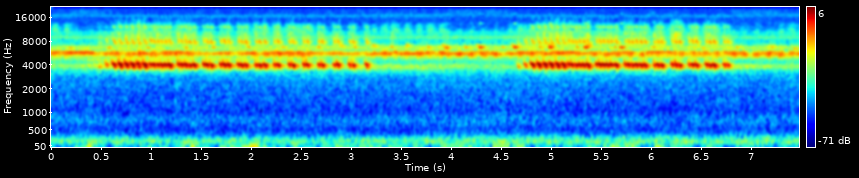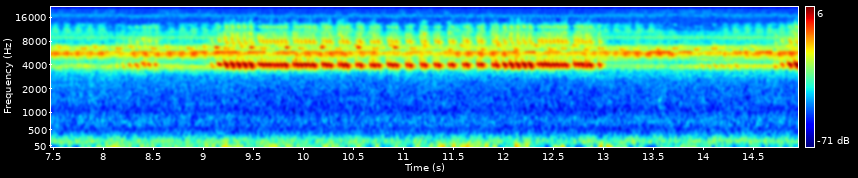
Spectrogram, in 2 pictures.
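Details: Sleep-time recording of autumn insects: three long bursts of fast, high trilling chirps, each lasting around three to four seconds with quieter gaps between, layered over a steady, thin ringing drone of further insects.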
